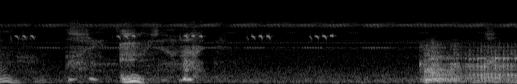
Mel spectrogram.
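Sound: lion roaring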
